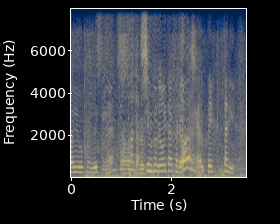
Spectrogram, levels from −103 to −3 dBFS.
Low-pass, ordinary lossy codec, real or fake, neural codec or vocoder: 7.2 kHz; Opus, 16 kbps; fake; codec, 24 kHz, 1.2 kbps, DualCodec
